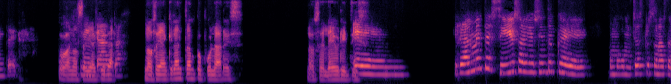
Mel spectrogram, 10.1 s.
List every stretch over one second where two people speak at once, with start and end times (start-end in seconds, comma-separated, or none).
none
